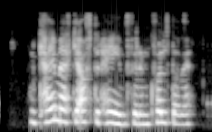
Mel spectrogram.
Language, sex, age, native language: Icelandic, female, 14, Icelandic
